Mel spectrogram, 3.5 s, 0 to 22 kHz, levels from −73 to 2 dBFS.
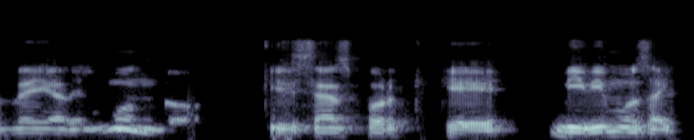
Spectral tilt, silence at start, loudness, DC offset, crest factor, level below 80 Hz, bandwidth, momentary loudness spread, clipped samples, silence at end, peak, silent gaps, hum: -4.5 dB/octave; 0 s; -24 LUFS; under 0.1%; 18 dB; -60 dBFS; 8 kHz; 10 LU; under 0.1%; 0.1 s; -6 dBFS; none; none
